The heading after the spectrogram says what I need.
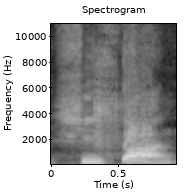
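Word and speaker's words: شيطان: C'est-à-dire Shaitan. Bon, je vous le prononce.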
